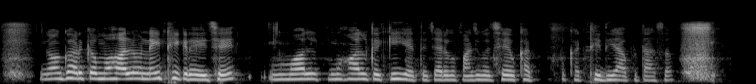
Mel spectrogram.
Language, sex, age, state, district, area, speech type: Maithili, female, 18-30, Bihar, Darbhanga, rural, spontaneous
